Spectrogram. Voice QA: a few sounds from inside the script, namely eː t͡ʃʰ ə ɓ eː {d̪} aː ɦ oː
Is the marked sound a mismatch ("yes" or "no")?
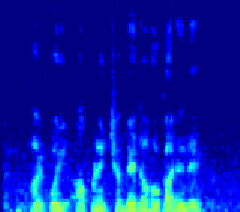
no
